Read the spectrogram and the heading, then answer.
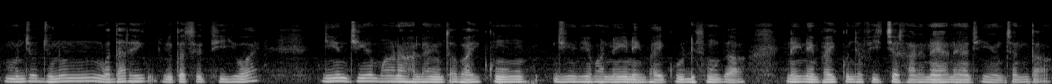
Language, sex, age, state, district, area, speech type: Sindhi, male, 18-30, Gujarat, Kutch, rural, spontaneous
